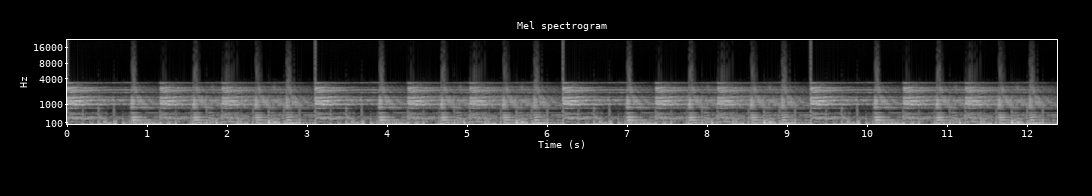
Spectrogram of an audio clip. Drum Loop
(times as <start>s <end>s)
0.8s 3.1s, 3.9s 6.2s, 7.0s 9.3s, 10.1s 12.3s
